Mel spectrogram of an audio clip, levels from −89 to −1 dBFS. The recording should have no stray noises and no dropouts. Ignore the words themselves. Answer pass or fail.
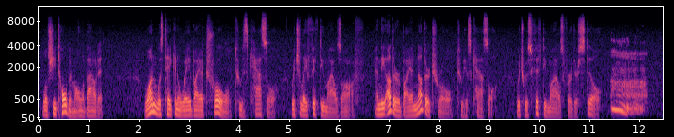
fail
